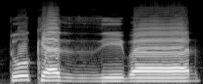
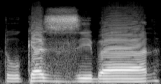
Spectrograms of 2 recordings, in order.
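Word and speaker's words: تُكَذِّبَانِ: tukadziban pada lafal Zal hati-hati ya teman-teman jangan sampai dibaca dengan Zai jangan tukazziban sering terjadi yaitu mengganti huruf dalal dengan Zai tukazziban tukazziban ini sering terjadi kesalahannya harusnya tukzi tipis dalalnya tidak ada desis tukan kemudianfal ban ada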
